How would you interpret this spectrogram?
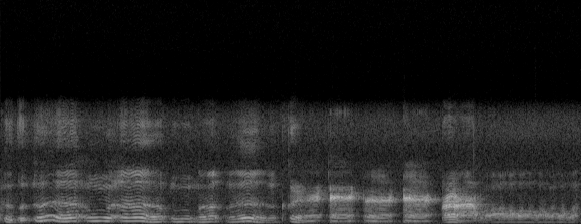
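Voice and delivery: exaggerated choking vocal-fry noises; mock Valley croak. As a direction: imitate an awful voice as wordless croaks. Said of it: "that sort of weird valley".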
